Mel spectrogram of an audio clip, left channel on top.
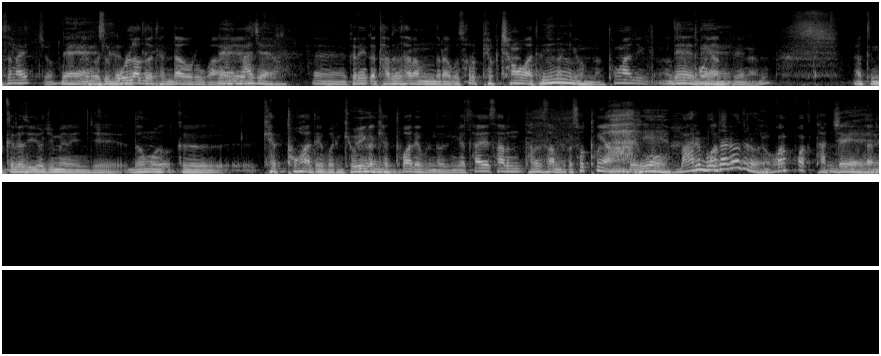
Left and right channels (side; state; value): right; silent; 59 dB below the other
